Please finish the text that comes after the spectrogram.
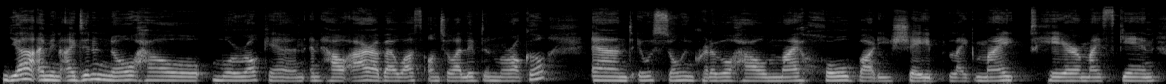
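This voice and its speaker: A young woman from Venezuela, a podcast guest talking effusively, laughing often and filling her speech with "like". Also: lowish voice. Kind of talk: casual conversation.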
